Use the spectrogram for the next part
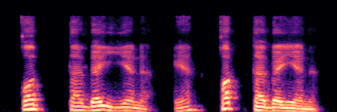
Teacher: Contoh lain, qod tabayyana ya qad tabayyana dal setelahnya ta. Jadi dalnya itu diidgamkan ke ta langsung ya. Itu dinamakan dengan idgham mutajanisan ya.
